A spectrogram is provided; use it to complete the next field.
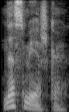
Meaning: jeer, sneer, gibe, mock, mockery, ridicule, derision, scoff, gleek
- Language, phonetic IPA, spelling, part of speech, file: Russian, [nɐsˈmʲeʂkə], насмешка, noun, Ru-насмешка.ogg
